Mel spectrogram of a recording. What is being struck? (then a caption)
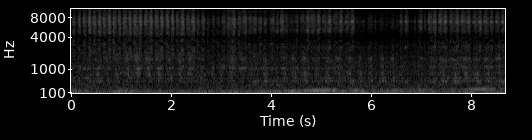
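Felt-tip marker on a thin paper page. A felt-tip marker rubs in short coloring strokes across a thin paper coloring book page resting on a wooden table, while the other hand holds the page steady. A continuous dry, scratchy rubbing with bright hiss and a faint low hum underneath runs steadily throughout.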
